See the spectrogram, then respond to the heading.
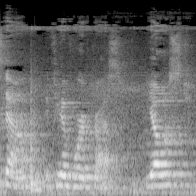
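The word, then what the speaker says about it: Yoast: if you have WordPress yast rhymes with toast but SP with a Y the have fields for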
